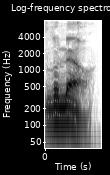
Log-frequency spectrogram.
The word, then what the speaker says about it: Luenell: Well, her name is Luenell. L-U-E-N-E-L-L.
